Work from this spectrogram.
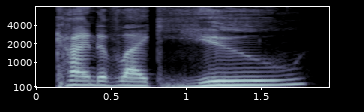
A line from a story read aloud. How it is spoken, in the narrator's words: Zada said in a sassy tone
